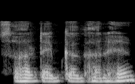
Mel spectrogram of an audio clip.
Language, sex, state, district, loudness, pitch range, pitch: Hindi, male, Bihar, Purnia, -16 LUFS, 145-160 Hz, 150 Hz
